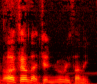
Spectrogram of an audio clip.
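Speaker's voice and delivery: ordinary delivery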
